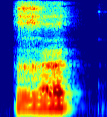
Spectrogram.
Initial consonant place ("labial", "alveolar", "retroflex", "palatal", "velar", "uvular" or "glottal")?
velar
